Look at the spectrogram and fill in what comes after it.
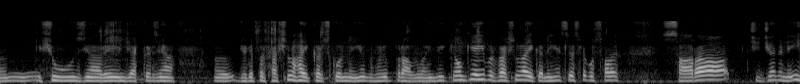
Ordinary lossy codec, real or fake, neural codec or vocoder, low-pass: none; real; none; none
